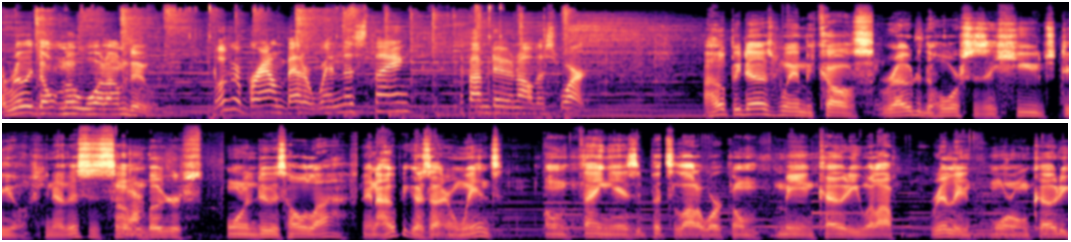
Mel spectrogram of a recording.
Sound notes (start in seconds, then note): none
